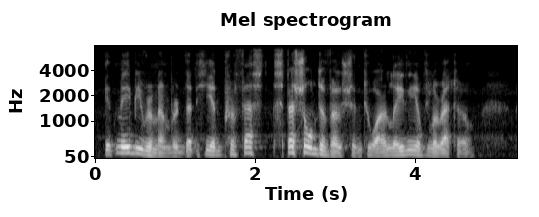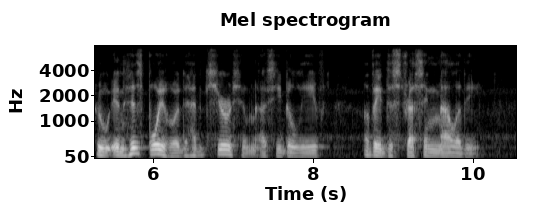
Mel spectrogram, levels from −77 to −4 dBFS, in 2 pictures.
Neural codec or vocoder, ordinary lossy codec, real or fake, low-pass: codec, 16 kHz, 8 kbps, FunCodec, trained on Chinese and English, 25 frames a second; Opus, 24 kbps; fake; 7.2 kHz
